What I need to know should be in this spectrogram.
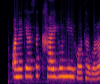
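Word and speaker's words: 介護: Student ভিসাতে আসছে, Japanese পারে, বোঝে, কিন্তু accent অনেকে আছে খাইগো নিয়ে কথা বলে, অথচ খাইগোটাই ঠিকমতো উচ্চারণ করতে পারে না। বলে কাইগো, কাইগো, কাইগো ভিসাতে যারা আসে।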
